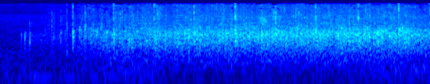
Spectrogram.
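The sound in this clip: Studio audience applause greeting a guest on a show: a few scattered claps swell quickly into full, steady applause that continues to the end.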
